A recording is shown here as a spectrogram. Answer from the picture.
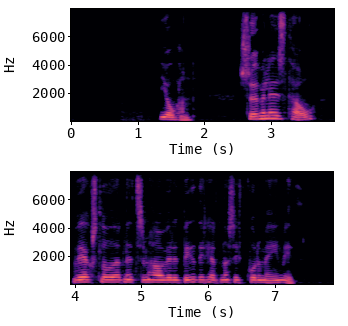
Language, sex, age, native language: Icelandic, female, 40-49, Icelandic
